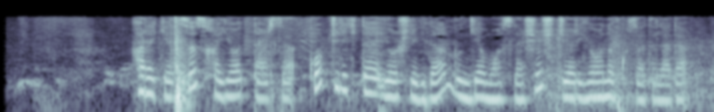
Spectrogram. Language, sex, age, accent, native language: Uzbek, female, 19-29, Toshkent viloyati, Uzbek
